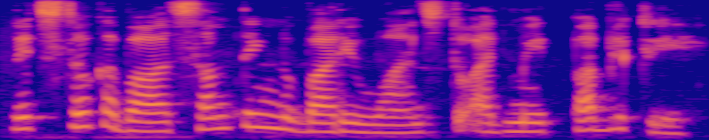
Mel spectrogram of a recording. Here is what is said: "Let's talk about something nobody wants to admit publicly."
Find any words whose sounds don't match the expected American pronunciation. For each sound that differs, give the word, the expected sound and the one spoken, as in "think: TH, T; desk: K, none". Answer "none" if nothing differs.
something: TH, T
